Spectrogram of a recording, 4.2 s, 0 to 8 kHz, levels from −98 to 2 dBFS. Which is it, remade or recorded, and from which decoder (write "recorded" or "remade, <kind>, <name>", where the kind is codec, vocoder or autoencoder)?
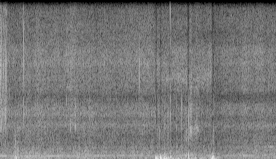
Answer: recorded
